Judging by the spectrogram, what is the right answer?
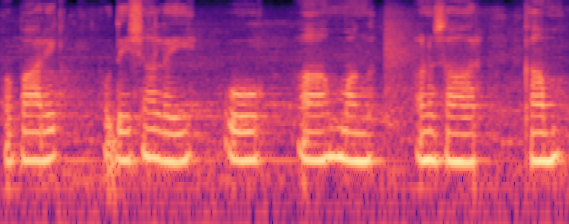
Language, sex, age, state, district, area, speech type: Punjabi, male, 30-45, Punjab, Jalandhar, urban, spontaneous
